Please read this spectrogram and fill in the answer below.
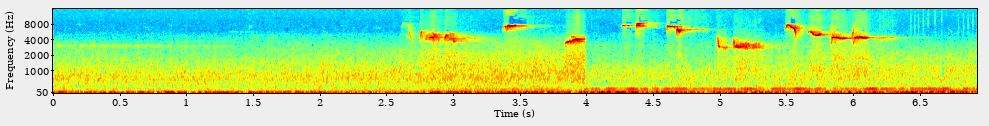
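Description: Small songbirds chirping: short high notes, several of them falling in pitch, starting about two and a half seconds in, over a steady low rumble. A steady low hum joins about four seconds in.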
